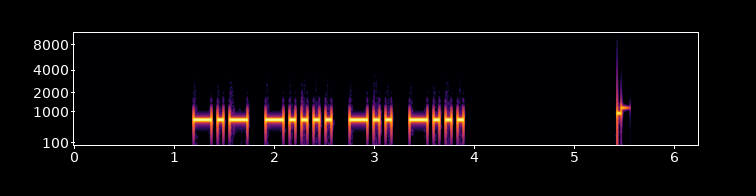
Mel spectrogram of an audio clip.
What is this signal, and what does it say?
Morse code, heard as a keyed tone, about 21 wpm, 700 Hz. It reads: K6DB
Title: USA Call Signs - 4 Characters - 2x Character Spacing - 20wpm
